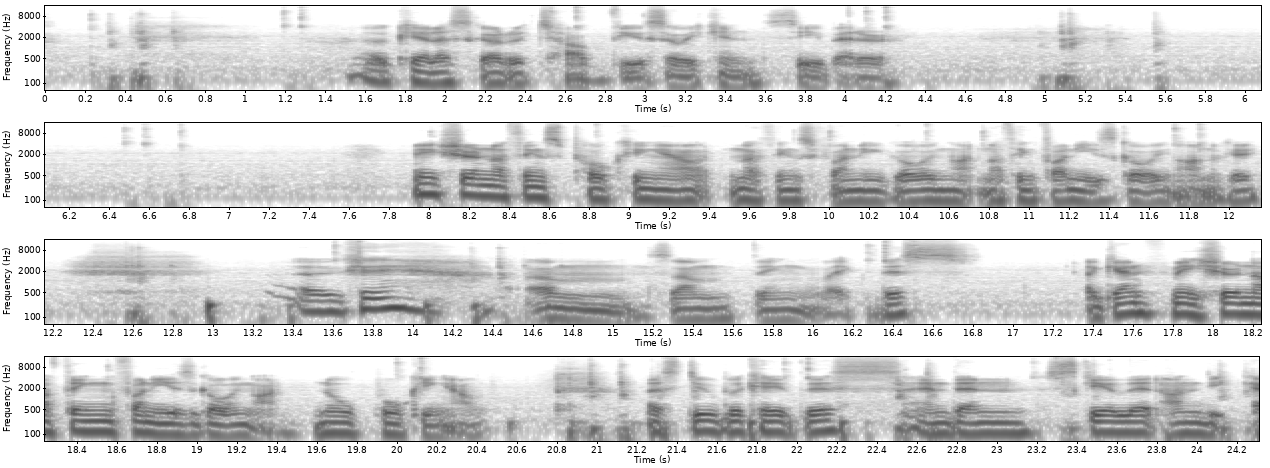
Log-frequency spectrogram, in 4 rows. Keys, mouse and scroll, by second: 0.3 g, 2.5 click, 4.0 click, 4.9 g, 6.7-8.0 middle drag, 8.0-8.8 scroll down 1, 8.8-11.7 middle drag, 11.7 click, 12.4 g, 14.2 g, 16.4-19.6 middle drag, 19.9 click, 20.9 shift+d, 22.4 r, 23.3 s.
